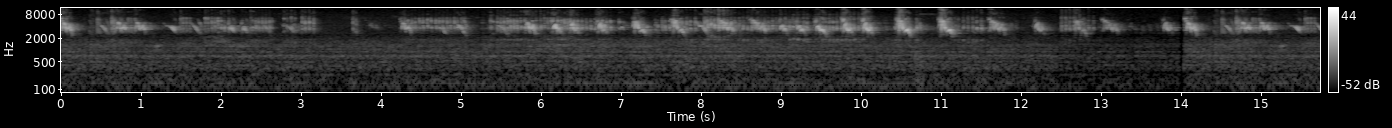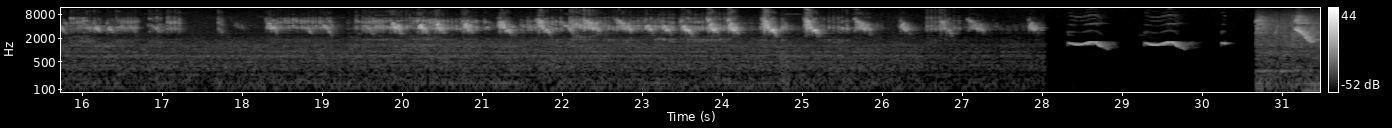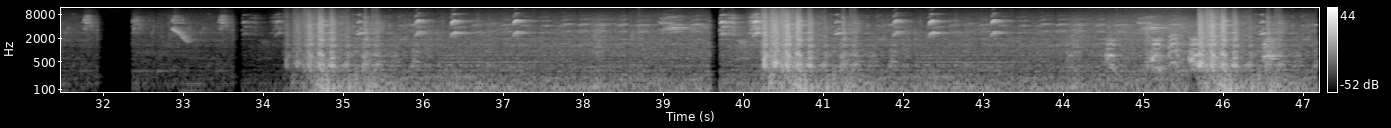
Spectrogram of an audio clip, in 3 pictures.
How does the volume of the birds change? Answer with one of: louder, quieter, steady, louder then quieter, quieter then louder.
louder.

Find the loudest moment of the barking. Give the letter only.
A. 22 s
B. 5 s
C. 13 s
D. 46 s
D.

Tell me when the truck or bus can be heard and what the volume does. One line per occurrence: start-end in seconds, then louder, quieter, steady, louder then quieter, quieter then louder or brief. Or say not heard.
not heard.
